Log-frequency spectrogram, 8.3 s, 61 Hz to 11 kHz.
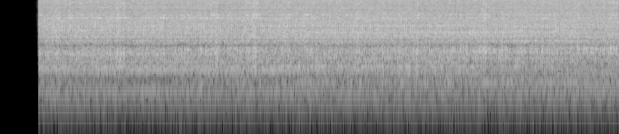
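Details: Toyota Estima ACR30 engine at idle: a fine, busy metallic shaka-shaka rattle, much louder with revs; failed AC compressor leaking oil, pulley and tensioner noisy; replacing it with a rebuilt compressor fixed it.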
